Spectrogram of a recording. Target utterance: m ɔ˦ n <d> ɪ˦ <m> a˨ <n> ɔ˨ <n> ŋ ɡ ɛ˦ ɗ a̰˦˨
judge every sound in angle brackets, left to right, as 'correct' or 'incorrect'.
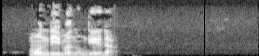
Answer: correct, correct, correct, incorrect

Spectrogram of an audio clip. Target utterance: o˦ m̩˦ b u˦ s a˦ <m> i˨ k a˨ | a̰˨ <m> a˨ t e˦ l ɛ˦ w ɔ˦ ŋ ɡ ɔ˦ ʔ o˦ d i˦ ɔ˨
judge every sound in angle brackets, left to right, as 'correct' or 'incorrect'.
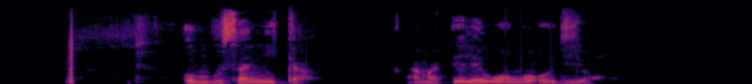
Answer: incorrect, correct

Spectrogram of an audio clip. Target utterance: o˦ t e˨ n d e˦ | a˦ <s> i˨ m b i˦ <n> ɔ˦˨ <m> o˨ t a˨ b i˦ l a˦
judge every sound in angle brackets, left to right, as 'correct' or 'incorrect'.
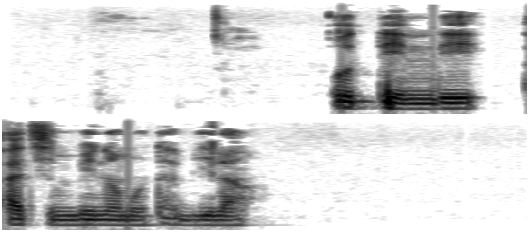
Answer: incorrect, correct, correct

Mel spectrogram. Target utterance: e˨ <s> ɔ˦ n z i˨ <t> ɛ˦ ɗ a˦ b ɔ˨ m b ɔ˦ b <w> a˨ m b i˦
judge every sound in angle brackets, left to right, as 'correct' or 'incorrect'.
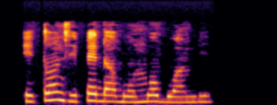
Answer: incorrect, incorrect, correct

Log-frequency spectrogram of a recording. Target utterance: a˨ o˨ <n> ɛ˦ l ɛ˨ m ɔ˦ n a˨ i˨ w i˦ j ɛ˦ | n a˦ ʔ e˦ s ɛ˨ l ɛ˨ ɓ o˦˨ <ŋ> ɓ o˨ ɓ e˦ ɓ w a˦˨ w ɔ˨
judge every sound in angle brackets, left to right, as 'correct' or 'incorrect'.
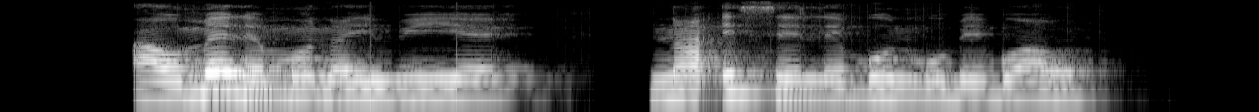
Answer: incorrect, incorrect

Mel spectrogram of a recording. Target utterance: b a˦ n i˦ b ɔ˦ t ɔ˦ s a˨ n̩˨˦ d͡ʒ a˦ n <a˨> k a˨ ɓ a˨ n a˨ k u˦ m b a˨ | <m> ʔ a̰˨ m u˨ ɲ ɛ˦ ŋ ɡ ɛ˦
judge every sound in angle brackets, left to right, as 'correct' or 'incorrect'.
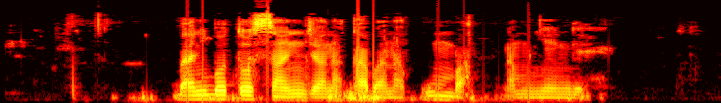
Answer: correct, incorrect

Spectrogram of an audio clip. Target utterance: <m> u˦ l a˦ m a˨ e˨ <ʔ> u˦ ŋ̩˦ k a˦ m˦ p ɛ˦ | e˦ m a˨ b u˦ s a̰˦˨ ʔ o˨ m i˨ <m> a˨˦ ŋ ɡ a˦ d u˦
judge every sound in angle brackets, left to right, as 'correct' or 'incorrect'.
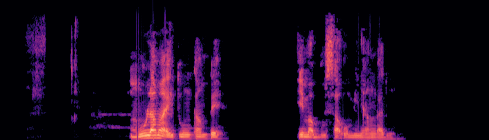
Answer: correct, incorrect, incorrect

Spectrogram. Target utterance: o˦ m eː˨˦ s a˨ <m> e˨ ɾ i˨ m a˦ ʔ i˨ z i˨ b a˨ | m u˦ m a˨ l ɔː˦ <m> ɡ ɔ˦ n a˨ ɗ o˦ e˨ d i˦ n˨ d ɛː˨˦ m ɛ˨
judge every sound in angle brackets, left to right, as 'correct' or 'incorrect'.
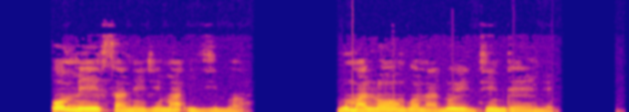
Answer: incorrect, incorrect

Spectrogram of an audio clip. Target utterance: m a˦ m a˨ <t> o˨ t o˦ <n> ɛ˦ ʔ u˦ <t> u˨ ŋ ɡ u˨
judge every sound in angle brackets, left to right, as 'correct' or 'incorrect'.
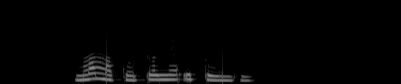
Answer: incorrect, correct, correct

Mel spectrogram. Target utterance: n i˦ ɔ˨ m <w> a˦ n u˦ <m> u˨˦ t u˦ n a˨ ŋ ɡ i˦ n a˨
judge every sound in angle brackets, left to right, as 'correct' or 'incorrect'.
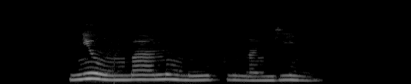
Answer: incorrect, correct

